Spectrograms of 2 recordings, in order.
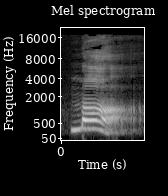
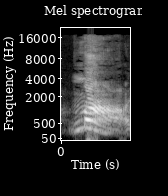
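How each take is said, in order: First: The falling syllable is said softly and gently. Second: The falling syllable is shouted very forcefully. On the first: The speaker calls it right. "we can do it in a gentle way" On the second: The speaker calls it wrong. "you're just shouting our freaking lungs out"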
